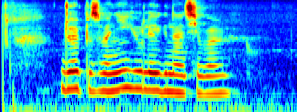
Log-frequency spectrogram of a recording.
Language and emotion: Russian, neutral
